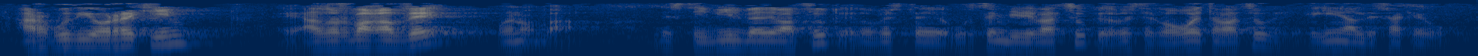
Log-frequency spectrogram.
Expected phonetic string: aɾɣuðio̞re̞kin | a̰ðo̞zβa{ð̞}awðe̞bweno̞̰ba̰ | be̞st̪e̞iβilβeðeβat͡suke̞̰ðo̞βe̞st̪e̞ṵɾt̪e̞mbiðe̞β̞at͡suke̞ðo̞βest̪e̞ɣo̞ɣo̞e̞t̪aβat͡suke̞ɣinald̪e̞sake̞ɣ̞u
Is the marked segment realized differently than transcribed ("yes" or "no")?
yes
